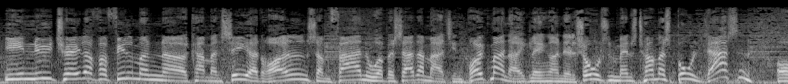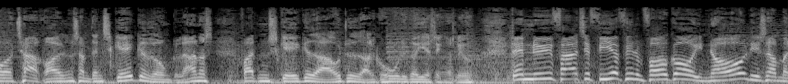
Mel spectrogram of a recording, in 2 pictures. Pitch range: 150-215 Hz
